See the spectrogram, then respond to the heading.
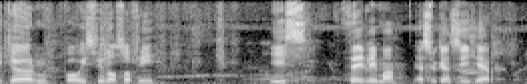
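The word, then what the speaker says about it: Thelema: The lima the lima with the modern Greek pronunciation the lima meaning will in Greek which he believed for set the individual free.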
